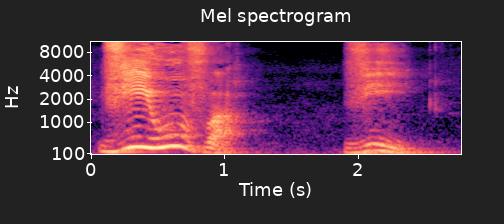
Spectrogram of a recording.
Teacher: Tenho duas vogais juntas em sílabas separadas. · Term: hiato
